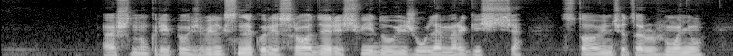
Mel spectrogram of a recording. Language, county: Lithuanian, Utena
